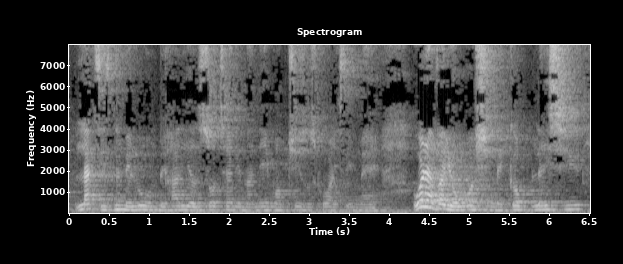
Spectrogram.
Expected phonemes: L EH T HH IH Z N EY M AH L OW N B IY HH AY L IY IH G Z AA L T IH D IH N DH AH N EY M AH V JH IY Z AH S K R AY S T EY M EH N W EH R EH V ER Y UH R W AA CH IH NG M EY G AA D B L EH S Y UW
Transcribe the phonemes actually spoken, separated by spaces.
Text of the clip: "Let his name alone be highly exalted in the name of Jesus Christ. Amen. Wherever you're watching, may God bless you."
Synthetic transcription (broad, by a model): L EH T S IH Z N EY M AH L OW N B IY HH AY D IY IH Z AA T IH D IH N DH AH N EY M AH V JH IY Z AH S K R AY S T EY M EH N W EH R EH V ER Y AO W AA SH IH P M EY G AA D B L EH S Y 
